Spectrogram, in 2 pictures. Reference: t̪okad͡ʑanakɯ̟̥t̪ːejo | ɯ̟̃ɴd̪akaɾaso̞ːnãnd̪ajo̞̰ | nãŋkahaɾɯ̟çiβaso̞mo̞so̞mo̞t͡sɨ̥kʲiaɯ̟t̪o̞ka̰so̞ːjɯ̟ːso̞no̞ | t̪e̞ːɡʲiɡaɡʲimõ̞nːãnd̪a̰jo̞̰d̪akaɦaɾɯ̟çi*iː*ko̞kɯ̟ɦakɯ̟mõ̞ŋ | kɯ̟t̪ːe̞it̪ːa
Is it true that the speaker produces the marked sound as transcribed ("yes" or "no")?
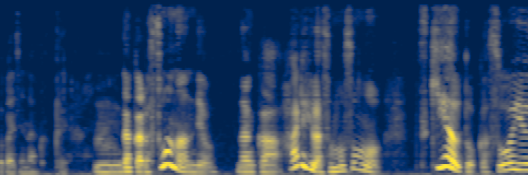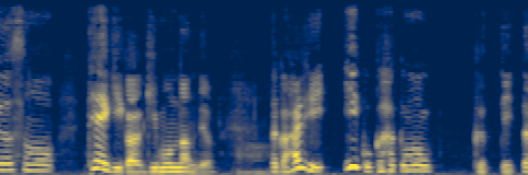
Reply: yes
